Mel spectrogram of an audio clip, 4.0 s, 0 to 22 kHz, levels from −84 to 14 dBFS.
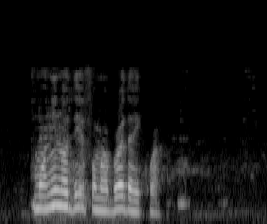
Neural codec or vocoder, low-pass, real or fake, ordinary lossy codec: none; 7.2 kHz; real; MP3, 48 kbps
